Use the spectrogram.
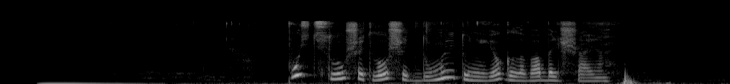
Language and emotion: Russian, neutral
